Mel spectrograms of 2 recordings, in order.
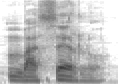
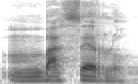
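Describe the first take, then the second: No difference in how they are said.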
